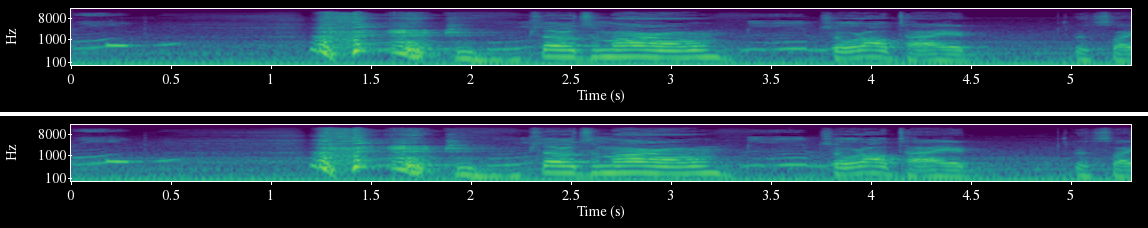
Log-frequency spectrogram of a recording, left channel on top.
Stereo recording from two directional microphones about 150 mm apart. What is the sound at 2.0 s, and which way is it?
Speech, 5° right (ahead or behind).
